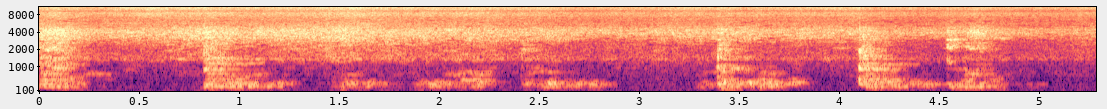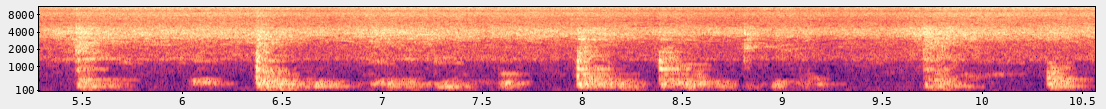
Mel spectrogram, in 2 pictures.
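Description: Oil sizzling in a wok during a stir-fry, a steady hiss, with a metal spatula scraping and knocking against the pan at irregular strokes, roughly once a second.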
